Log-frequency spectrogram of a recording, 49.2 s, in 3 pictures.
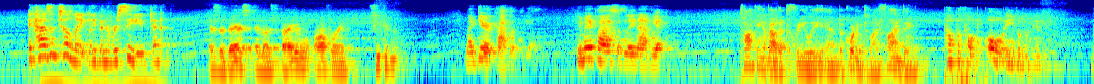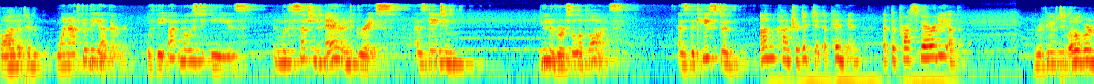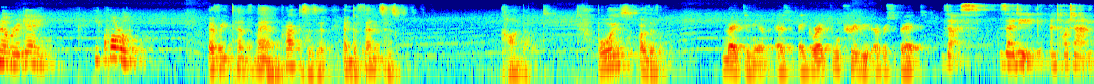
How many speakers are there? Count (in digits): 6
